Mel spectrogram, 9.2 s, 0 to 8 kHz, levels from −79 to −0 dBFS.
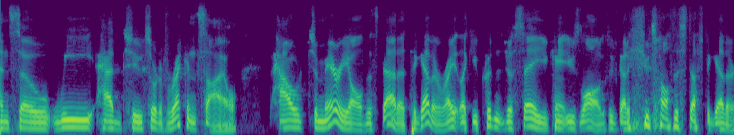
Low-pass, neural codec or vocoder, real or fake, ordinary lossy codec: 7.2 kHz; none; real; Opus, 32 kbps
